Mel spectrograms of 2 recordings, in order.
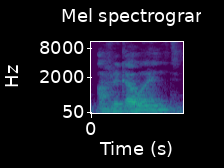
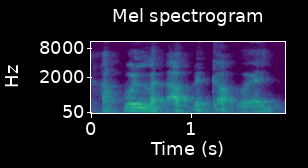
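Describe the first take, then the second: First: Said in the usual way. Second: Very slow, stretched mock announcement; drawn out. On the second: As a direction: drag every sound of it out for laughs. Drawn out comic repeat.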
